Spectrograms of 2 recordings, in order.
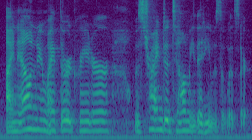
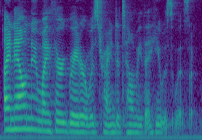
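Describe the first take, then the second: First: Softer, laughing through near tears; choked up. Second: Said in the usual way. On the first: Real, not acted. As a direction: fight back real tears while saying it. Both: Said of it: "I'm gonna cry".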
